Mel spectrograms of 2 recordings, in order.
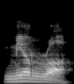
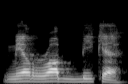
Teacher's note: ra harfini şeddeli gibi okuyoruz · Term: idğam bil tesbiti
